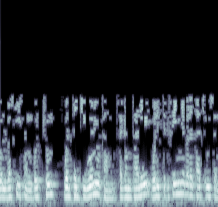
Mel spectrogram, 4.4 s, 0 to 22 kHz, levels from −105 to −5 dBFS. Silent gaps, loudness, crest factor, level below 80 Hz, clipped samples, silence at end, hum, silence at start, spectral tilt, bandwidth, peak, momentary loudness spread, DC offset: none; -17 LUFS; 16 dB; -42 dBFS; under 0.1%; 0 s; none; 0 s; -12.5 dB/octave; 4.1 kHz; 0 dBFS; 5 LU; under 0.1%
